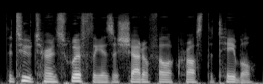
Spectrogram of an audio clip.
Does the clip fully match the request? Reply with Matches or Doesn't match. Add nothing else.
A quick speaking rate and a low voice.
Matches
